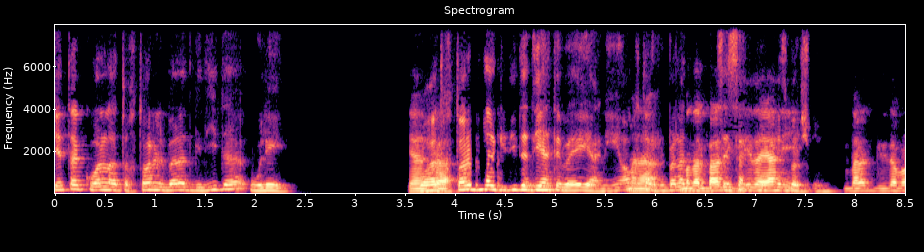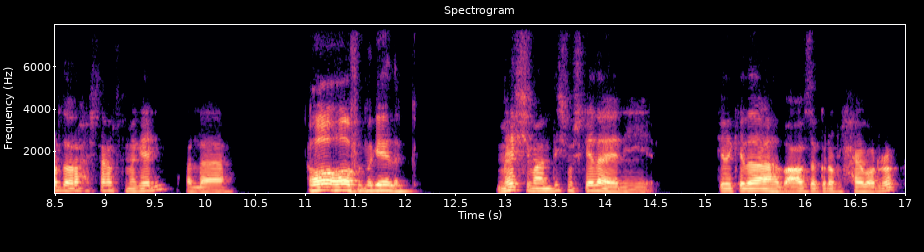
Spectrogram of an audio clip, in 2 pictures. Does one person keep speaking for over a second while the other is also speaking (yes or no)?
yes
